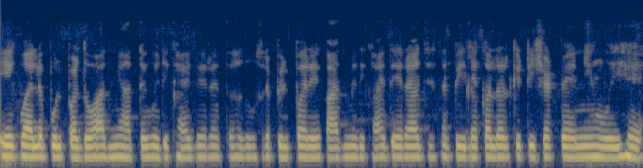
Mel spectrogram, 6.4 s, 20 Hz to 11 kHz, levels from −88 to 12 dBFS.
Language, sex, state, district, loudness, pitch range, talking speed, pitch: Hindi, female, Uttarakhand, Tehri Garhwal, -17 LUFS, 165-170 Hz, 280 wpm, 170 Hz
